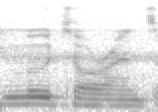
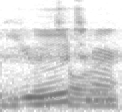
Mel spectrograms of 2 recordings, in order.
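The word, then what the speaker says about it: µTorrent: Oh, well, it's supposed to be MooTorrent or Is uTorrent. Oh, that's it. Okay, well, we can say MooTorrent. I say MooTorrent because that's how the Greek letter is supposed to be pronounced, but that's because I am patrician.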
